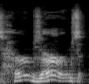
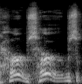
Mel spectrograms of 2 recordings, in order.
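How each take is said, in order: First: "Herb's Herbs" as "Herb's Erbs"; H then no H. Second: "Herb's Herbs" with H on both words; both Hs sounded. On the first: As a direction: drop the H only on the second word, "Herbs". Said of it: "But he doesn't. He goes". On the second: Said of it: "Varnoth would have said". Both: Retold or imitated.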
